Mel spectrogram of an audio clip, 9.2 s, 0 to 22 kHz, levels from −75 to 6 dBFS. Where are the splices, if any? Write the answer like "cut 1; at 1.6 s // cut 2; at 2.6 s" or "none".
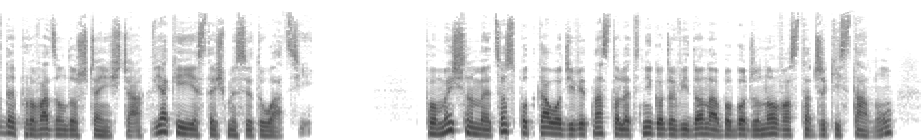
cut 1; at 1.5 s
